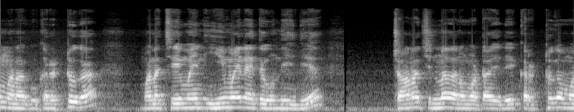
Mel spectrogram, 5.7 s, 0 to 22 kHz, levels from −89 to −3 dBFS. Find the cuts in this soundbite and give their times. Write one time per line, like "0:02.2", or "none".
0:03.5

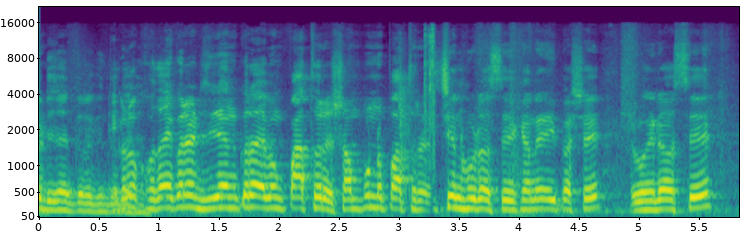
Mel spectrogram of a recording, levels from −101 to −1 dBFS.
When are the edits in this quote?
0:03.2

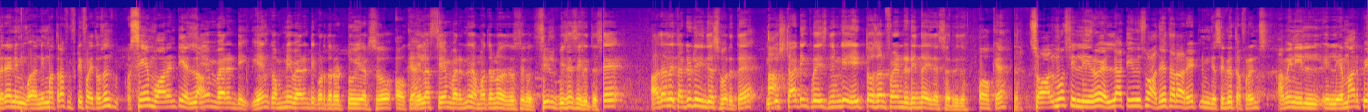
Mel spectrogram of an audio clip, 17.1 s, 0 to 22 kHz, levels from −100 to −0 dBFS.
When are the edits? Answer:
0:07.5
0:12.7

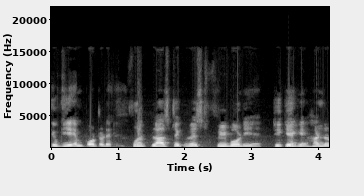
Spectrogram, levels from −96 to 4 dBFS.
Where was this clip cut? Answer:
0:01.1

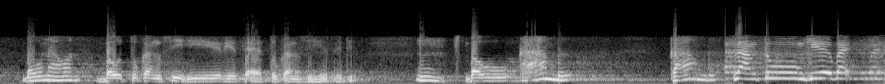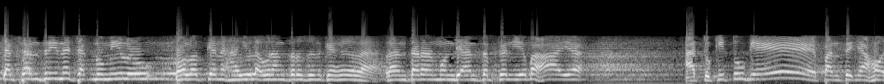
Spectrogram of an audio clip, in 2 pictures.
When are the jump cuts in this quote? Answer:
0:07.2

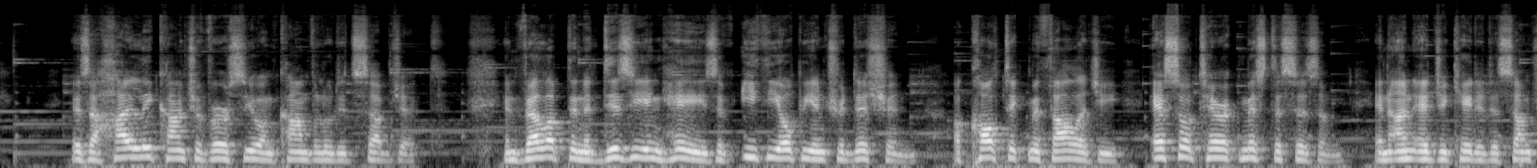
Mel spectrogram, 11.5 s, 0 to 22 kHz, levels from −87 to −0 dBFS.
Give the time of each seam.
0:02.7

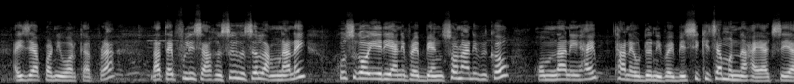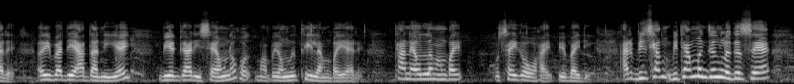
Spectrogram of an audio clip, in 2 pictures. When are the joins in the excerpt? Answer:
none

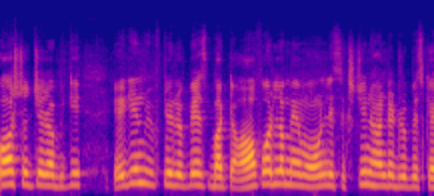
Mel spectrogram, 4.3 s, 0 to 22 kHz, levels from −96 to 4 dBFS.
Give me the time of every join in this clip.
none

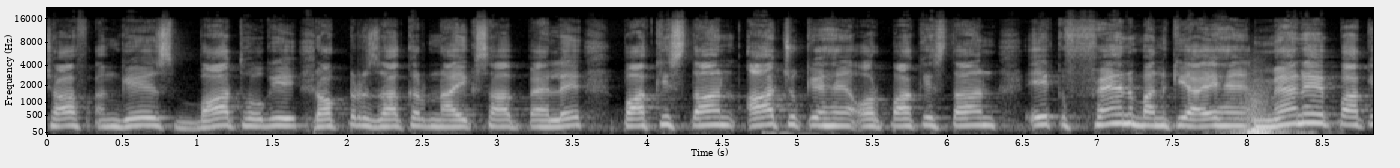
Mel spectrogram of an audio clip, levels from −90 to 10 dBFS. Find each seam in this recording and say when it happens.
0:01.7
0:08.1

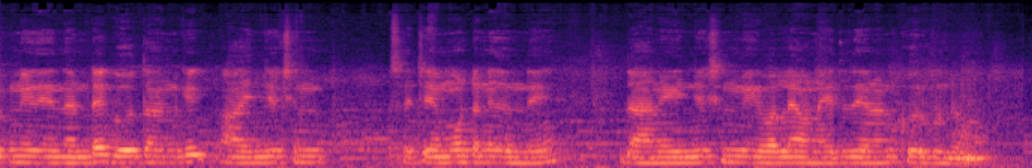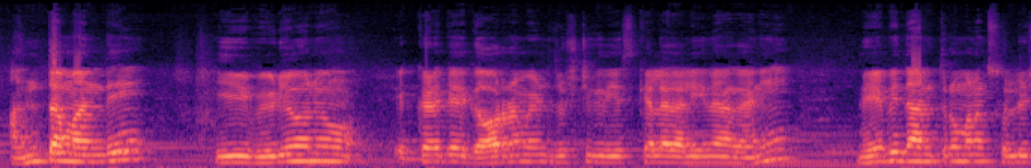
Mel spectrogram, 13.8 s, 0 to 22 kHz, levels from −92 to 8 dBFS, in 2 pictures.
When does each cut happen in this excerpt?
0:06.8

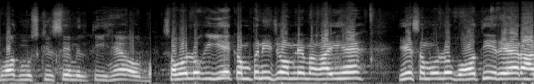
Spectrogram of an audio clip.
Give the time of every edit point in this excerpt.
0:01.4

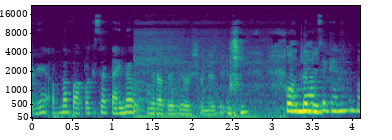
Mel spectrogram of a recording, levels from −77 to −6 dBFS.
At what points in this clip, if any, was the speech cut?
0:01.3
0:03.1

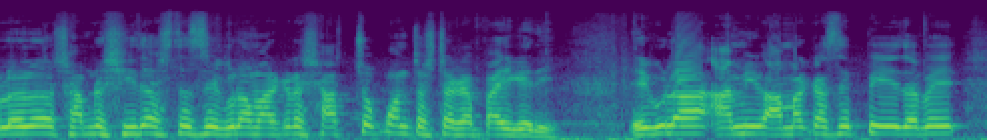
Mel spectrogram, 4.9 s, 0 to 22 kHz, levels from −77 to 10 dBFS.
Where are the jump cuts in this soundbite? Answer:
none

